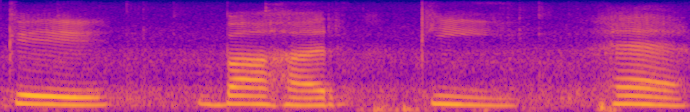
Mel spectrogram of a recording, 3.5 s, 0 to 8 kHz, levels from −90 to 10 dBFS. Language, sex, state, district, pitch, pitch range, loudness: Hindi, female, Haryana, Rohtak, 210 Hz, 195-220 Hz, -15 LUFS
